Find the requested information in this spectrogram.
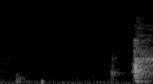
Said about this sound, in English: Sorry, I have a cough.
